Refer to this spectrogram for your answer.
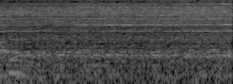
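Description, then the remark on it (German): Compressed air roars steadily through valves into a submarine's ballast tanks as the boat surfaces, a loud, continuous high-pitched hiss with no break or change, filling the whole moment without any voices. “Und jetzt strömt die Luft richtig schön in die Tauchzellen.”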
